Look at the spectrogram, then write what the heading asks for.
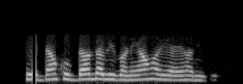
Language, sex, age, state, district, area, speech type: Punjabi, female, 18-30, Punjab, Mohali, urban, conversation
